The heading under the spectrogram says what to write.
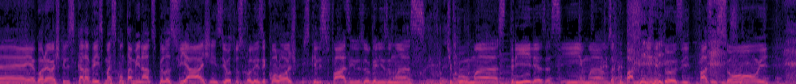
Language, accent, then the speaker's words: Portuguese; São José dos Campos, São Paulo, Brazil; sou de São José dos Campos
